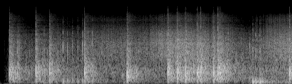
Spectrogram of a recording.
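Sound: fireworks exploding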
